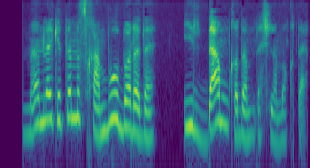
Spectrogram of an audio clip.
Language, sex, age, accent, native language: Uzbek, male, under 19, Farg'ona, Uzbek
